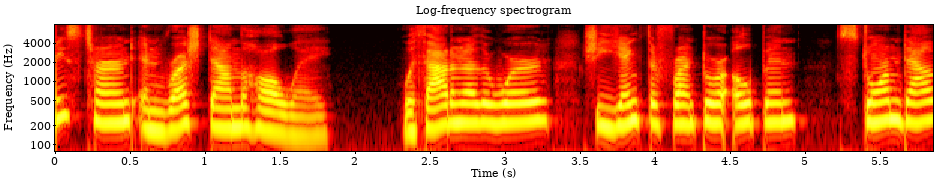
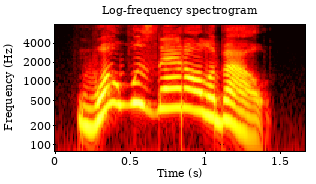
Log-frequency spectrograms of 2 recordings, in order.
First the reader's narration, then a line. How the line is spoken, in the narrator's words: Mom yelled sleepily from her room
